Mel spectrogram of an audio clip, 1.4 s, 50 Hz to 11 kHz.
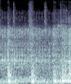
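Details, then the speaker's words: Vespa two-stroke idling with a recently fitted kopling 7 clutch: loose clattering rattle pulsing about twice a second over the engine beat, a noisy clutch; owner plans to swap to a kopling 6 clutch. "Why karena suaranya ya guys ya berisik banget si kopling 7nya ini waktu gua kemarin ganti ya bisa kalian dengar ya"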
